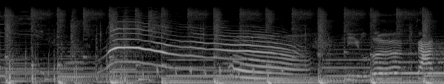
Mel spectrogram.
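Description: Cartoon background music with a child's long whining cry, starting high and sliding steadily down in pitch for about two seconds.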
